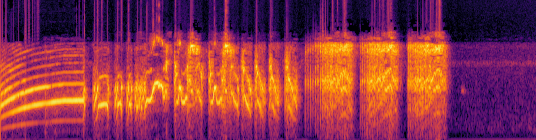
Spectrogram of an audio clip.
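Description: Green pigeon (punai) song: a clear whistle rising over the first second, then a fast run of wavering, warbling notes, then three harsher, buzzy phrases, stopping abruptly about two-thirds of the way through.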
